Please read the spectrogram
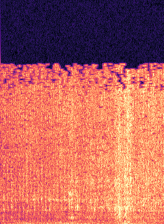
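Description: Engine of a towing SUV running steadily with a low rumble while it holds a tow rope taut to drag a stuck car out of icy water.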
